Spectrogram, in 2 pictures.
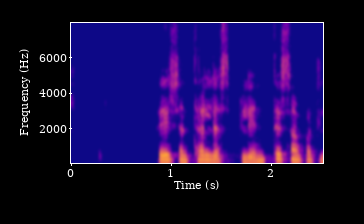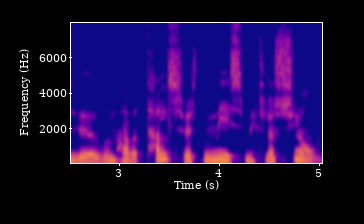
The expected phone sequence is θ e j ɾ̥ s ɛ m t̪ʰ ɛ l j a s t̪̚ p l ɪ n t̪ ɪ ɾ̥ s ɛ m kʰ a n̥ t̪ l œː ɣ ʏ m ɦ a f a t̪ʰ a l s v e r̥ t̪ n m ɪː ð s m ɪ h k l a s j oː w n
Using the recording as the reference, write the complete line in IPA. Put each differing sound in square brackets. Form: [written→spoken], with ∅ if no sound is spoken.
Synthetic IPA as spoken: θ e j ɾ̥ s ɛ m t̪ʰ ɛ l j a s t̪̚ p l ɪ n t̪ ɪ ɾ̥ s [ɛ→a] m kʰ a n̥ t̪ l œː ɣ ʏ m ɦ a [f→v] a t̪ʰ a l s v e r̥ t̪ n m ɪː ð s m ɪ h k l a s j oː w n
